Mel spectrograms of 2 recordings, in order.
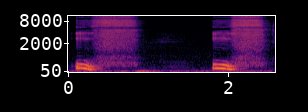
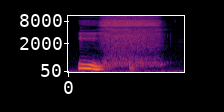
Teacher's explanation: the vowel that precedes ch when we have a word like ich or mich, dich, any of these sounds, is actually a vowel that is in between closed I and open I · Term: hybrid vowel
